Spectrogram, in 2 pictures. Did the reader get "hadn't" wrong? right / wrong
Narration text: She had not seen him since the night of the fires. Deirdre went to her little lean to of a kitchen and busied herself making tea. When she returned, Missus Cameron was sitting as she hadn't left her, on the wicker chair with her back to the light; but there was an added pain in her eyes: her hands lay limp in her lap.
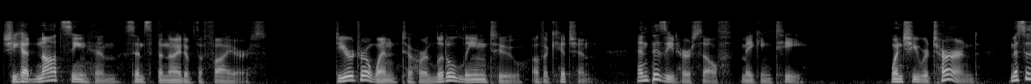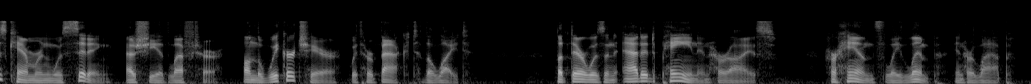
wrong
